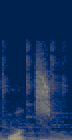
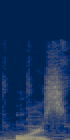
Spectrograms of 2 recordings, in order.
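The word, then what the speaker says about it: orz: despair dejection or frustration there's no set way to pronounce it people may pronounce it as Orcs ORS which is what I said or ORS ORS ORS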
